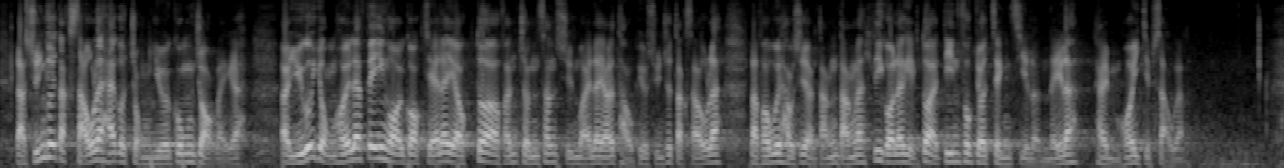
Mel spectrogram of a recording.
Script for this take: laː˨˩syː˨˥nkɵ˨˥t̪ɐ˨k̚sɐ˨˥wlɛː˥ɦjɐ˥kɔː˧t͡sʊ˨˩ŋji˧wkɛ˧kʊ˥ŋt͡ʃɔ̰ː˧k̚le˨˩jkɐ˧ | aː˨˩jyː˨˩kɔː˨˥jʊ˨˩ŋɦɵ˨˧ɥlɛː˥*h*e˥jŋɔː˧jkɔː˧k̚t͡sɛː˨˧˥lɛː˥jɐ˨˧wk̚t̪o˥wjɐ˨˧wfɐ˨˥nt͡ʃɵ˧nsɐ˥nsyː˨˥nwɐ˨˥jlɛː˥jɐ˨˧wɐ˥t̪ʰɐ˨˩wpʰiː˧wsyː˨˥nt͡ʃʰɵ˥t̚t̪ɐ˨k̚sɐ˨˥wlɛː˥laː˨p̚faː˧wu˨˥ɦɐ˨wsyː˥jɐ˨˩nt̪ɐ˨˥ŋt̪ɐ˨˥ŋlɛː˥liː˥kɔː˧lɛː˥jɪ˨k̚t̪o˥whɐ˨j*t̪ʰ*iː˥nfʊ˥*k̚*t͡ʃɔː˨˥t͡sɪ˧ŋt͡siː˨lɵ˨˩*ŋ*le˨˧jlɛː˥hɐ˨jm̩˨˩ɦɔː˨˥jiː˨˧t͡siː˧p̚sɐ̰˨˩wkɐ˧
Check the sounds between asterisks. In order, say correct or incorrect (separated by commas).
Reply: incorrect, incorrect, correct, incorrect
